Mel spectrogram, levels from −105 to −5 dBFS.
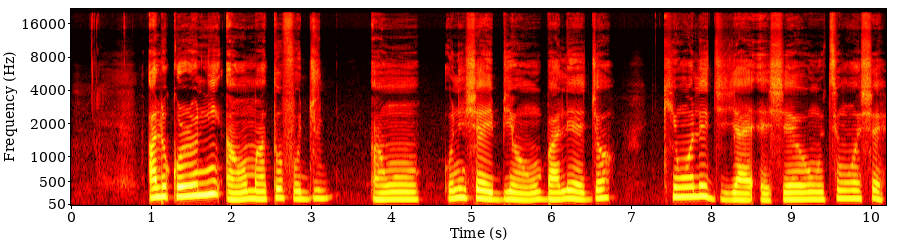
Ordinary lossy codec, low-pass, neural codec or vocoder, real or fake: none; none; none; real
